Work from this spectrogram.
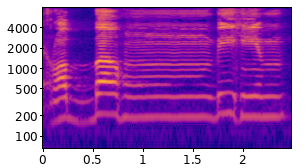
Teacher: حمزہ نون زیر ان، نون زبر نا، ان، را با زبر رب، ان رب، با زبر با، ان رب، ہا میم پیش ہم، ان ربہم، با زیر بی، إن ربهم حاميم زير هم إن ربهم بهم إن ربهم بهم یہ ہم بہم ایسے ہوگا یعنی اونٹ بند رہیں گے اور آواز کو ناک میں بھی لے جانا ہے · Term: اخفا شفوی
